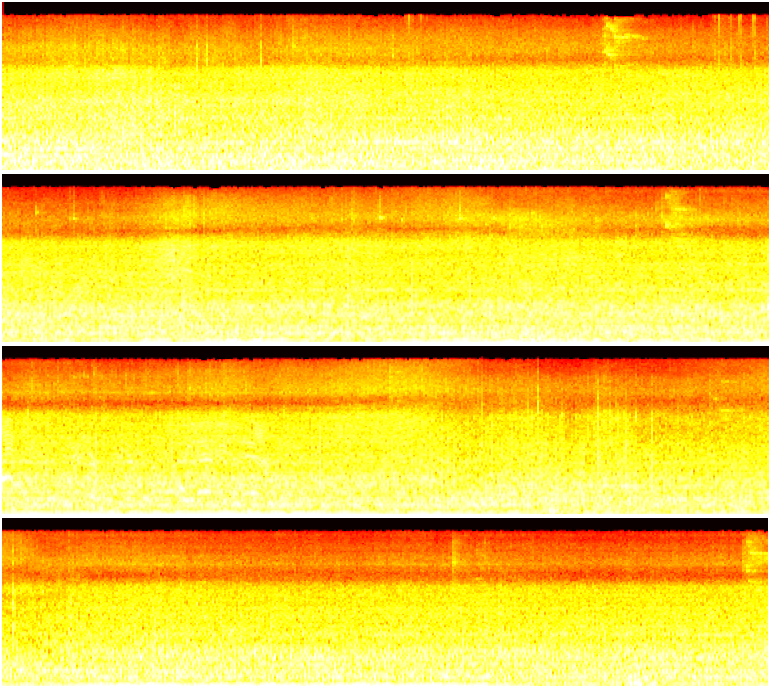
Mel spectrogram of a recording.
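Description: Detachable chairlift terminal machinery running with a steady low hum and mechanical drone as chairs pass through the terminal.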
